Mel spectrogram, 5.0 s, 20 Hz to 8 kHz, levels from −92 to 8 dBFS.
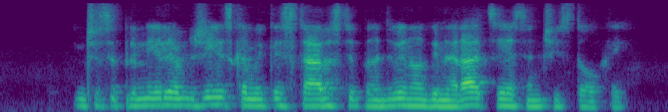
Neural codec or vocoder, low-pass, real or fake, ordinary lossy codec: codec, 16 kHz, 1.1 kbps, Voila-Tokenizer; none; fake; none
